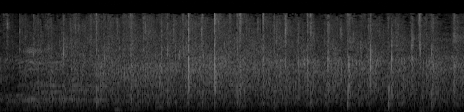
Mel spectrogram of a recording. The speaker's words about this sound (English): I've never been able to get you to clap for my sermon. At least you'll clap in it. So thank you for that. I appreciate that.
